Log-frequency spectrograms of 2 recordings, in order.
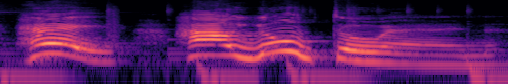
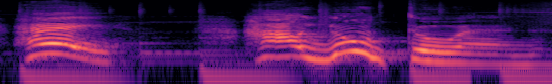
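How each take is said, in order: First: It is said with a low, deep voice. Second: It is said with a low, deep voice.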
